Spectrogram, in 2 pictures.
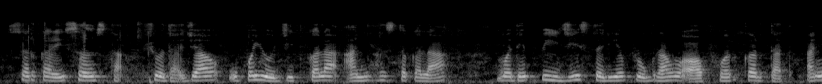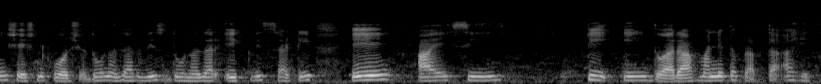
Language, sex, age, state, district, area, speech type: Marathi, female, 30-45, Maharashtra, Nagpur, urban, read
